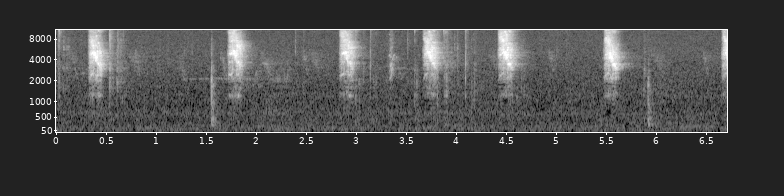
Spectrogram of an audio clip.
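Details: Tree sparrow chicks and adults, 10 May 2013, chicks chirping "chi chi"; sharp high chirps repeated about once a second, with a few faint lower ticks between them.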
